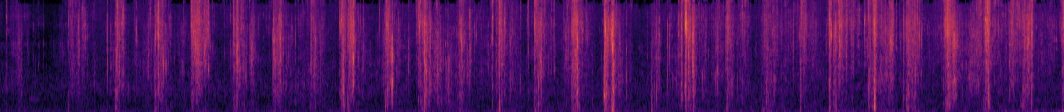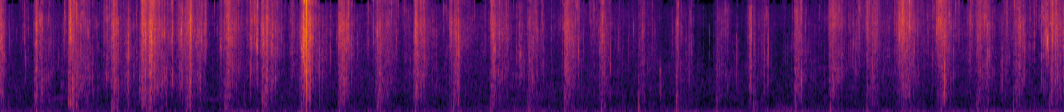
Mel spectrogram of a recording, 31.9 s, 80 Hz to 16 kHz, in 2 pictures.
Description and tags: FOLEY Footsteps Wet Gravel 001
I recorded myself walking on some wet gravel, with leaves and foliage mixed in. Good squishy sounds and water sloshing sometimes. Nice sounds.
Recorded with: Sanken CS-1e, Fostex FR2Le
